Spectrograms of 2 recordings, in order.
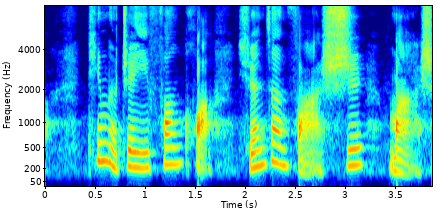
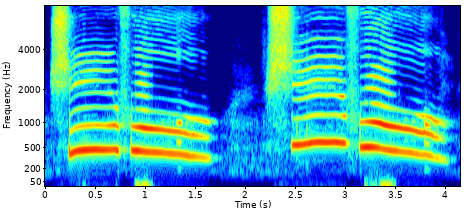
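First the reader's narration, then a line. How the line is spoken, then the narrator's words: Distant shout. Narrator (Chinese): 这荒山野岭的，怎么会有人的喊声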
